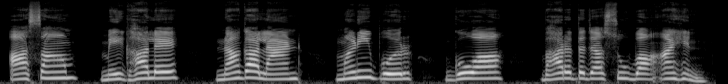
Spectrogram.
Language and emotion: Sindhi, neutral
